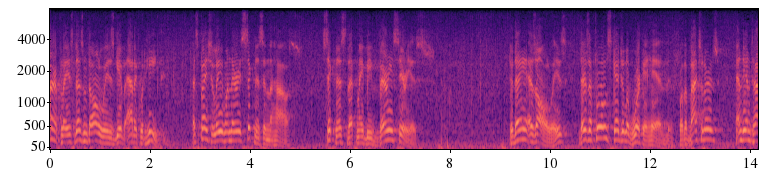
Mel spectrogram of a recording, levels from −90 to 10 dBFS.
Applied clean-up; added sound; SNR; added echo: none; none; none; none.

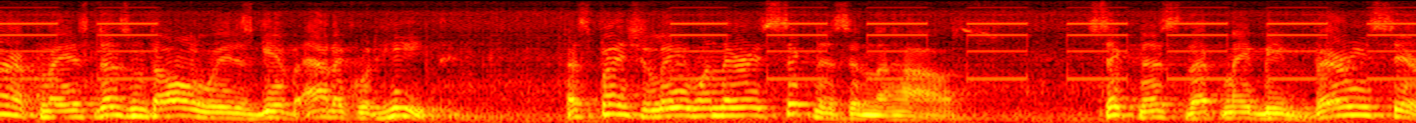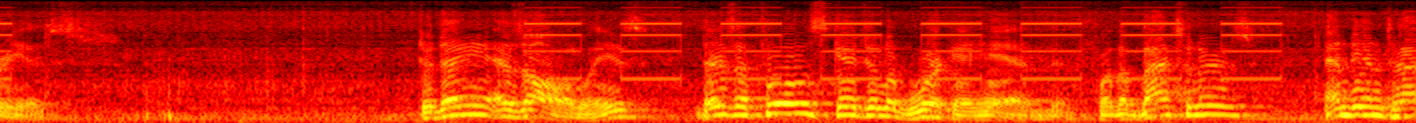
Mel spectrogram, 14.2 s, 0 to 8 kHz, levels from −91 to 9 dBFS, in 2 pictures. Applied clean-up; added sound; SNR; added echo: none; Alarm; 18 dB; reverberation time 0.3 s.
